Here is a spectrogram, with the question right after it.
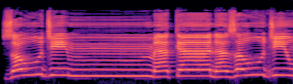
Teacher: وَإِنْ أَرَدْتُمُ اسْتِبْدَالَ زَوْجٍ مَّكَانَ زَوْجٍ وَآتَيْتُمْ، یا دیکھیں زوجم، جیم کے نیچے تنوین ہے، تنوین کے بعد جو ہے میم آ رہا ہے، اور میم جو ہے حروف یرملون میں سے ہے، تو یہاں پر ادغام ہوگا، تو ہم اسے غنّے کے ساتھ پڑھیں گے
